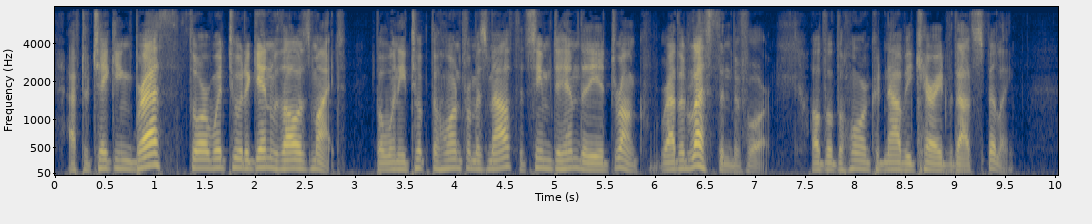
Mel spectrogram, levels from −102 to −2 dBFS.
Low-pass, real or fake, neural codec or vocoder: 7.2 kHz; real; none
